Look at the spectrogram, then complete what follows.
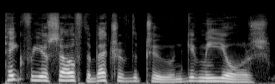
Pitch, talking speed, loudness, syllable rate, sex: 150 Hz, 260 wpm, -16 LUFS, 5.2 syllables/s, male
